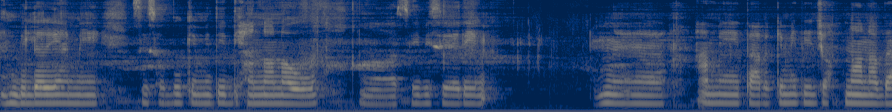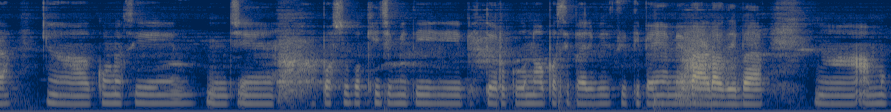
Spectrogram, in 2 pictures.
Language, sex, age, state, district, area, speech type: Odia, female, 45-60, Odisha, Nayagarh, rural, spontaneous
